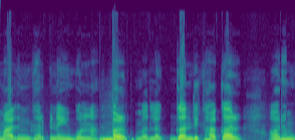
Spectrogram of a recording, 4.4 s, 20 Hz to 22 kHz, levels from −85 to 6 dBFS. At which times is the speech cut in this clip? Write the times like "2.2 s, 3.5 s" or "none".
1.7 s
